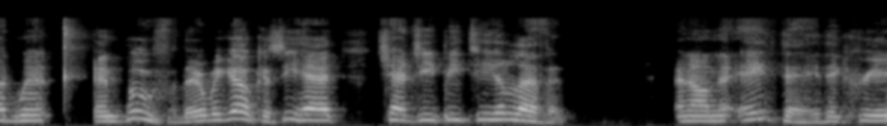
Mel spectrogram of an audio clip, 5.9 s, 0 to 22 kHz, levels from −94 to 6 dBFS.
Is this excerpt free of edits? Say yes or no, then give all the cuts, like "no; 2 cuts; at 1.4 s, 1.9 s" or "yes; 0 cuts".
no; 1 cut; at 4.4 s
